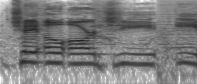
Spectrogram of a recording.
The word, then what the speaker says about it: Jorge: I looked up how J O G J O R G E is spel is is pronounced and I found out it's Jorge.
